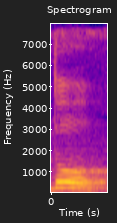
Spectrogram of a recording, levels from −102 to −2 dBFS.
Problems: none marked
